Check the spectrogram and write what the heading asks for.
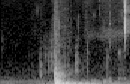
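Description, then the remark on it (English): A single sip from a drink, a soft wet gulp that starts abruptly and fades, followed by a small sharp click. Nobody speaks. “another sip.”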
